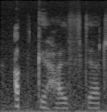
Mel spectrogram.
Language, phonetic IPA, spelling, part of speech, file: German, [ˈapɡəˌhalftɐt], abgehalftert, adjective / verb, De-abgehalftert.ogg
- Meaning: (verb) past participle of abhalftern; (adjective) abandoned, neglected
